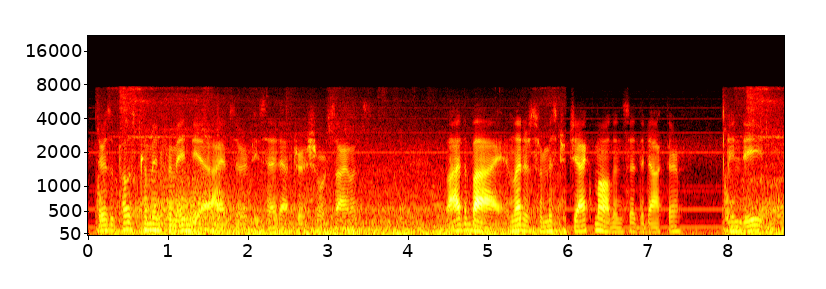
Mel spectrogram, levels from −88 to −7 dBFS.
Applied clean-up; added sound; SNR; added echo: none; Sliding door; 5 dB; none.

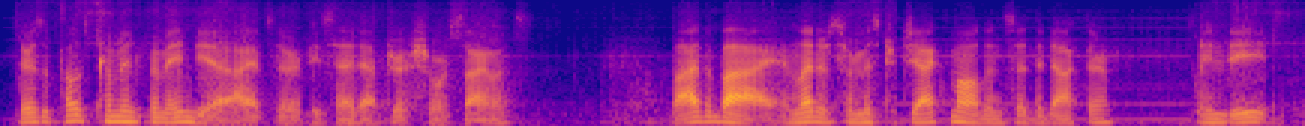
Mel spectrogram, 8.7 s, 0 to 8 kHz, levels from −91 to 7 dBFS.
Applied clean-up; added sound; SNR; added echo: neural separator model SepFormer DNS4.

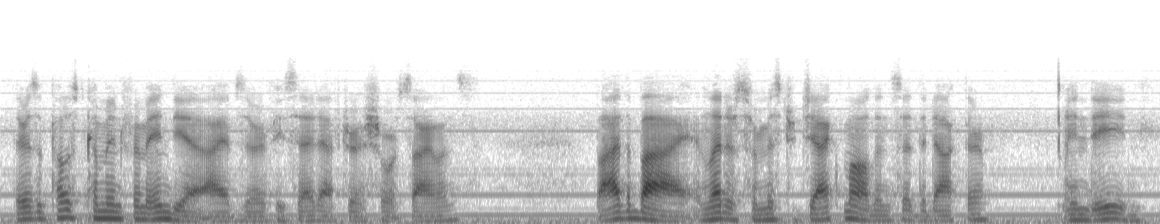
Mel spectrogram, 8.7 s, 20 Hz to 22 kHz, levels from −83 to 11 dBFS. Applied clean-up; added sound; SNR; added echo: none; none; none; none.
